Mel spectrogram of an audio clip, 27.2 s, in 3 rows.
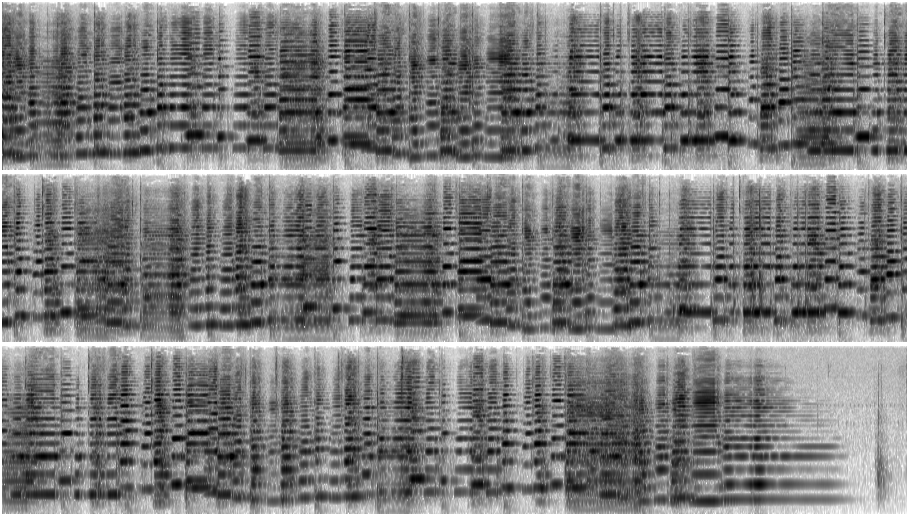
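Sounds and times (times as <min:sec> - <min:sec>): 
button accordion: 0:00.0 - 0:26.7.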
